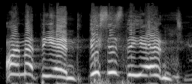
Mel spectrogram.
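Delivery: high, very loud acted wail; desperate declaration. Mother at transition announcing her limit, loud dramatic cry. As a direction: cry out as if all is lost.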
